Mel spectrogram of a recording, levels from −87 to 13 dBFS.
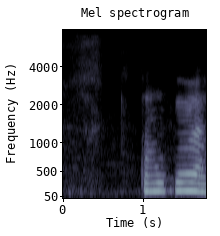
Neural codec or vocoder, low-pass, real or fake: codec, 44.1 kHz, 7.8 kbps, DAC; 7.2 kHz; fake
